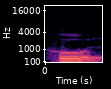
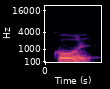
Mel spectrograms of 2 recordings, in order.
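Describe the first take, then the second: First: The k is followed by a puff of air. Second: The k has no puff of air after it. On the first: The speaker calls it wrong. "there is a h or h element in this" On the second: The speaker calls it right. "we should not use this h sound"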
